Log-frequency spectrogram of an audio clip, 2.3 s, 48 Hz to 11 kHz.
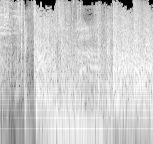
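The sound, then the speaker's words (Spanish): Gunfire erupts during a shootout inside a house in a 1997 crime film, as two criminals are shot down: after a brief quieter moment, a loud, rapid burst of shots runs without a break to the end. “El compañero de Esli y dos delincuentes caen abatidos. Esli mata al tercero y dispara a Ray que huye corriendo.”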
